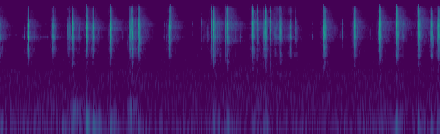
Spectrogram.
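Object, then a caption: Plastic fidget cube. Fingertips click, roll and ratchet the buttons and gears of a small white plastic fidget cube held in the fingers. Quick bursts of sharp, dry, bright clicks and ratcheting ticks come in irregular clusters, each dying away almost instantly. There is almost nothing in the low end.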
